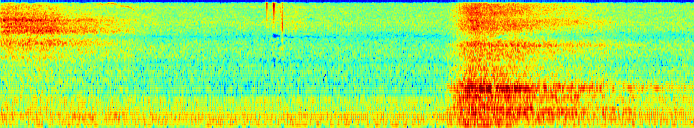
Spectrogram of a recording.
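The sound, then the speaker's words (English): A deep breath drawn in through the nose: a faint, soft rush of air rises partway through and lasts about a second, over a low, steady background hiss. “Breathe in.”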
